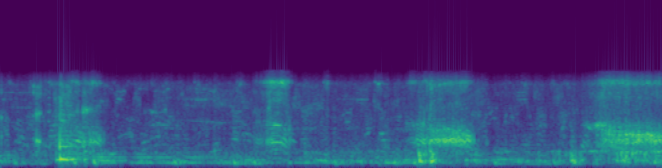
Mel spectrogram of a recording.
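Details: Seal snoring: loud rattling snores recur every few seconds with noisy breathing between them, with room noise and music in the background.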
